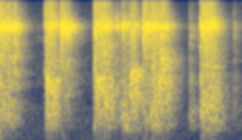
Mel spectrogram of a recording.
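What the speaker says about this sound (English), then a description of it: "Let's clap for ourselves." Loud, close bursts of group clapping come in short separate waves of sharp hand claps, with brief gaps between them.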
